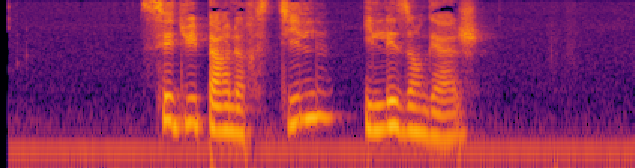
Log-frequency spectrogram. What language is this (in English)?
French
